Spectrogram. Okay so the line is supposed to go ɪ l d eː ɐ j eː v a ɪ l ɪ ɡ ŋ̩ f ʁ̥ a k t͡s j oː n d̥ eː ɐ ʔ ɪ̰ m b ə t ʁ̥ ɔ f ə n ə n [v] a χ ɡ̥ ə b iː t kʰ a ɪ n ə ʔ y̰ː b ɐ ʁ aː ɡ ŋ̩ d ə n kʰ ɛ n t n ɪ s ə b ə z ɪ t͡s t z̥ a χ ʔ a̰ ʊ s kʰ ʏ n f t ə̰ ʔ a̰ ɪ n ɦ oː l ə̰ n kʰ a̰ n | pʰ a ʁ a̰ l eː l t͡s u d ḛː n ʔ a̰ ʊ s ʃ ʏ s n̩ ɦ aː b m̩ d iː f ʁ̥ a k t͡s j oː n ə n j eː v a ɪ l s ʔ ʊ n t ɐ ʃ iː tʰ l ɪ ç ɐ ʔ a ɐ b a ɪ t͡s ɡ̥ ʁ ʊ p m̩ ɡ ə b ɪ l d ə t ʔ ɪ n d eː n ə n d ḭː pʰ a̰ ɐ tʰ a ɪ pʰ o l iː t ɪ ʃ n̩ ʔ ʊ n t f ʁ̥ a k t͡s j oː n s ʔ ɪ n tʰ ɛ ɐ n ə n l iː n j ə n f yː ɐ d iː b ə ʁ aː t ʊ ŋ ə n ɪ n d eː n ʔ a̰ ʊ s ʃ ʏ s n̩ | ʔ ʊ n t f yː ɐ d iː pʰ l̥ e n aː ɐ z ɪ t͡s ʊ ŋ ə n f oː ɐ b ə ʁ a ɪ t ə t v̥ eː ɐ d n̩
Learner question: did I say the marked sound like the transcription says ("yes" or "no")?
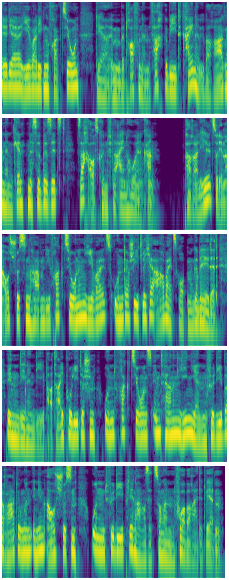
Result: no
